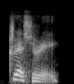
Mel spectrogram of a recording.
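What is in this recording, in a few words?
"treasury", Indian English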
